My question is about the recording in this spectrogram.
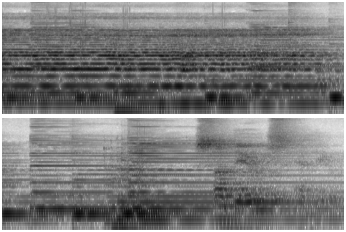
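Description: Acoustic guitar strumming the closing chords of a song. The last chord rings out and fades away near the end.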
